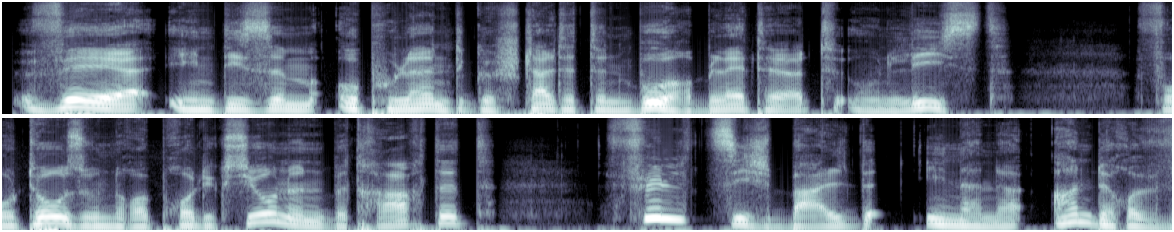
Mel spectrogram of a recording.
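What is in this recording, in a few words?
Deutsch Franz accent, male voice over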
